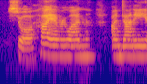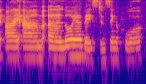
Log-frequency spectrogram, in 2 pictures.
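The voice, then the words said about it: Accent not typical of Singapore. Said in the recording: “I've grown up in Singapore, been here my whole life pretty much, although you wouldn't know it from the accent.”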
